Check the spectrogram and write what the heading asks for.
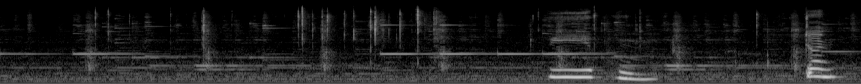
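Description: Background music with long held notes, with light clicks and taps of plastic toy figures being handled. A little over halfway through, the loudest sound: a brief voice sound, held and then falling in pitch.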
